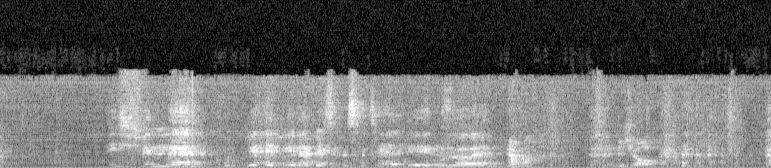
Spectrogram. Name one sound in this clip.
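A woman speaks calmly on a stage, heard from a distance.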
